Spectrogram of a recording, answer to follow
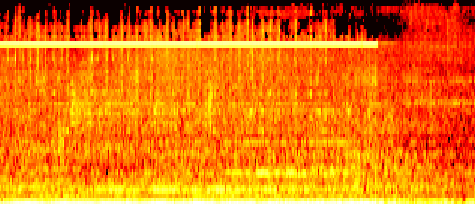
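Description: Logo intro music: a loud, sustained deep bass rumble with a thin steady high tone over it, which stop about five seconds in and let the sound fade away.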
